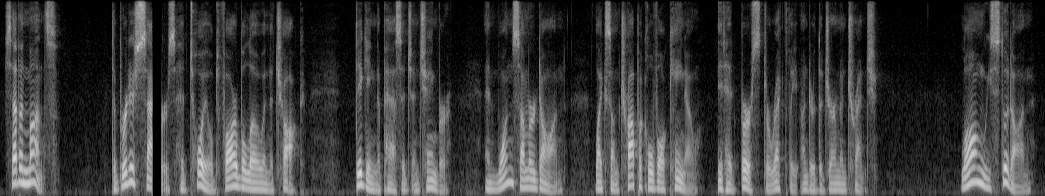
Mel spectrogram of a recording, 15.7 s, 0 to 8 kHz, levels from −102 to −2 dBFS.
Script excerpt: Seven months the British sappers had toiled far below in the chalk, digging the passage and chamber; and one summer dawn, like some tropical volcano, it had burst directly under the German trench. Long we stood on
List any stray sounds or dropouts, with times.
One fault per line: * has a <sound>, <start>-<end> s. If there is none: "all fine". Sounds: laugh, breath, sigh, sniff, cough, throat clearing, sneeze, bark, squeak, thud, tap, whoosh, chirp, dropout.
* has a dropout, 2.3-2.4 s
